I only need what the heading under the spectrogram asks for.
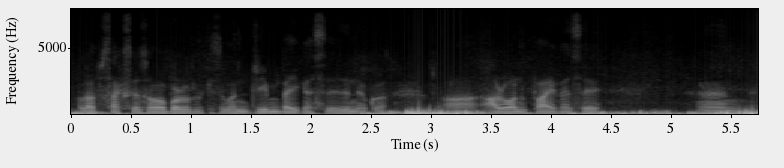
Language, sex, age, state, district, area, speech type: Assamese, male, 18-30, Assam, Barpeta, rural, spontaneous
